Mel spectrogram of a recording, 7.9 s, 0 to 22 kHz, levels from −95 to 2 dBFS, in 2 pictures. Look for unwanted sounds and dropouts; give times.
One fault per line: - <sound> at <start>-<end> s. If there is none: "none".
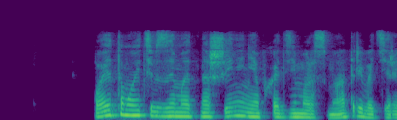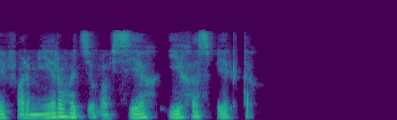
none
